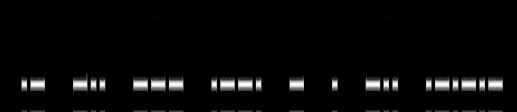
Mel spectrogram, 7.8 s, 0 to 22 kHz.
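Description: Morse code, heard as a keyed tone, about 18 wpm, spaced as for 12 wpm, 1000 Hz. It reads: ADOPTED.
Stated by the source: Morse code at 12 wpm.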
